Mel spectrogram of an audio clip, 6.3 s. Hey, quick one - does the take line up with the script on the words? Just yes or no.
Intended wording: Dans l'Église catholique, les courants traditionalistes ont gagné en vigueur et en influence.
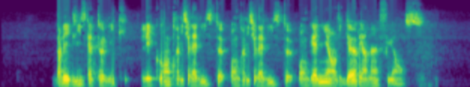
no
